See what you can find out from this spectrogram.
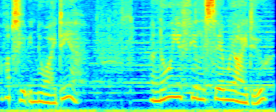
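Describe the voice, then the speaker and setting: An actress playing a pious, prim, indignant older sister in a radio drama. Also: female voice, fairly high pitch, expressive, brisk, warm tone, soft background music, close to an everyday voice. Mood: flustered, guarded. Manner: prim, righteous, protesting.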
